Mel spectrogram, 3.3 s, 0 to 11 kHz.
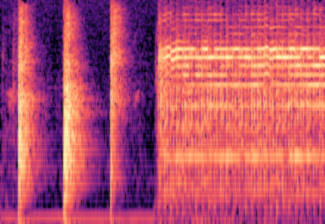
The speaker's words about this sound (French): Une sonnerie de téléphone me réveilla. J'arrêtais le réveil. Il ne marquait pas l'heure, mais le temps de sonnerie, 35 secondes pour moi, c'est la seule chose qui me réveilla.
